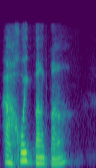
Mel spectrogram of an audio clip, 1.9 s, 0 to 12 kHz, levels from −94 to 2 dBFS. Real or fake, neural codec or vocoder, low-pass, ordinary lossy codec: fake; codec, 16 kHz, 0.8 kbps, ZipCodec; 7.2 kHz; AAC, 64 kbps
